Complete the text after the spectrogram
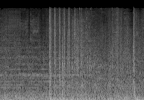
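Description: Gunfire bursts rapidly and loudly.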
